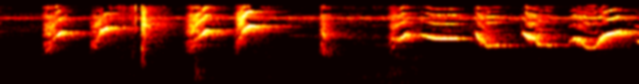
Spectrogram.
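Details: White-rumped shama from Aceh in lively song: quick upslurred whistles with sharp clicks, then rich, looping whistled phrases that rise and fall.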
